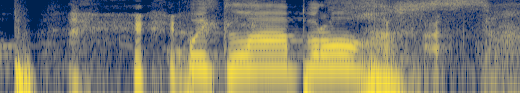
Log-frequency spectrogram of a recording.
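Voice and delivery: high, drawn-out mock Scouse; slow, squeaky-high Scouse send-up; Scouse impression. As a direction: put on an exaggerated Scouse accent, laughing midway. Put-on Scouse voice joke.

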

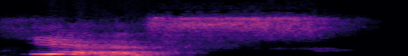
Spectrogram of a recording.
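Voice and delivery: normal talking voice

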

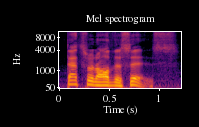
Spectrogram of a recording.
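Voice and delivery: usual speaking voice

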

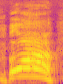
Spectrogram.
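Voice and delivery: high startled cry; startled scream. Acted. Boys scream at Lincoln behind them, high startled yelp. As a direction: yelp in fright.

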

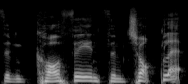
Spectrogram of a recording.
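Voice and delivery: high-pitched mock British accent; hammed-up British impression; amateur British accent. Shown as a demonstration. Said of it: "That's mine".

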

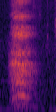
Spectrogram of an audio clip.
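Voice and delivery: shocked gasp. A narrator's reading. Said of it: "McGonagall gasps in shock".

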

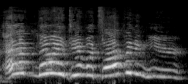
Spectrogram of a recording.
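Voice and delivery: high, laughing Lisa voice; squeaky innocent housewife voice; Lisa impression. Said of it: "she's like".

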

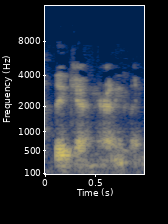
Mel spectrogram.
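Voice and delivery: whispering a joke so the parents don't hear. Real, not acted. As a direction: whisper it like a secret. Joke about parents present.

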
